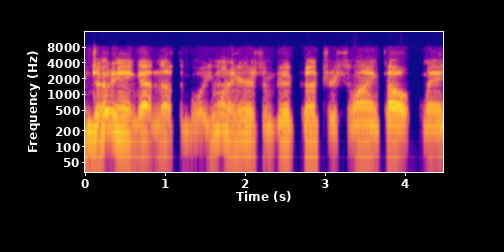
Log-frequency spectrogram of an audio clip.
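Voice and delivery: normal talking voice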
